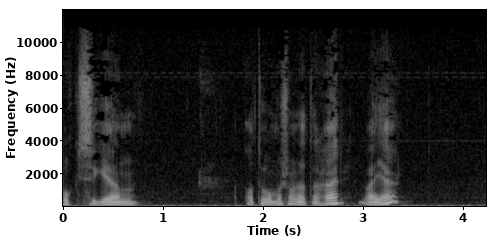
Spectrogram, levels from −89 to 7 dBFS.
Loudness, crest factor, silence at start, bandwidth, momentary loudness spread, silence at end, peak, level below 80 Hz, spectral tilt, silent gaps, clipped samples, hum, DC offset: -32 LUFS; 18 dB; 0 s; 11 kHz; 13 LU; 0.05 s; -14 dBFS; -58 dBFS; -5.5 dB/octave; none; under 0.1%; none; under 0.1%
